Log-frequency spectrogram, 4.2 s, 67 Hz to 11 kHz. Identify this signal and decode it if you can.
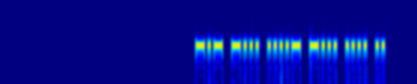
Morse code, heard as a keyed tone, about 40 wpm, 700 Hz. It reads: KB4BHI
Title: USA Call Signs - 6 Characters - Repeated 2x - 40wpm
